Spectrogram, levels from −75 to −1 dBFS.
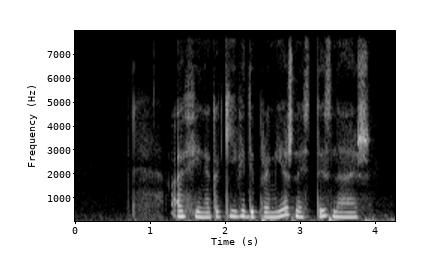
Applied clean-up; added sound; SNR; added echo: none; none; none; none.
